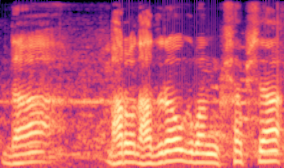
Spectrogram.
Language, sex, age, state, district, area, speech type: Bodo, male, 45-60, Assam, Udalguri, urban, spontaneous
